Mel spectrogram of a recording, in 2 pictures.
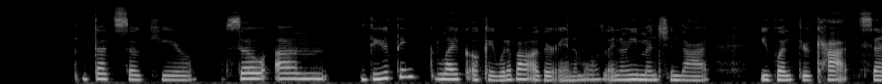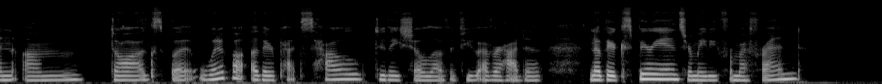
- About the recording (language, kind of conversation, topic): English, unstructured, How do pets show their owners that they love them?
- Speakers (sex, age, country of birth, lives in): female, 20-24, United States, United States; female, 30-34, United States, United States
- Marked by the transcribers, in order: throat clearing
